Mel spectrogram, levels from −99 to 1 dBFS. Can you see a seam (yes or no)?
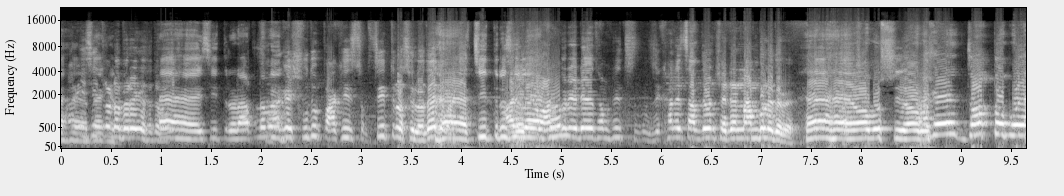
yes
